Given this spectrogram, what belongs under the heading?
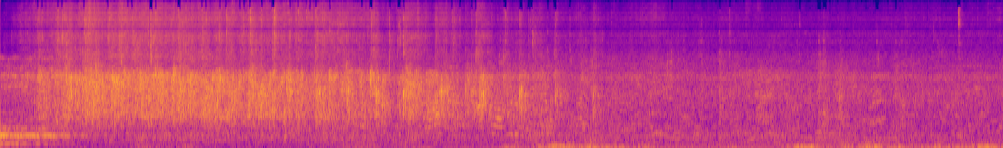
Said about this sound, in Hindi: तालियों के साथ स्वागत करिए।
